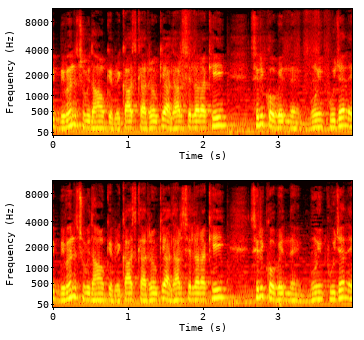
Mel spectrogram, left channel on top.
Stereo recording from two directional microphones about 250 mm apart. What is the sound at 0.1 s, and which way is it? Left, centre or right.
Speech, right.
